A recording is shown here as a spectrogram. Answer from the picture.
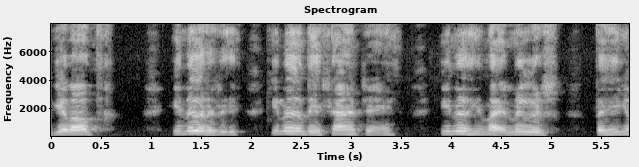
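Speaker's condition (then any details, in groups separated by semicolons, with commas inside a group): Cerebral palsy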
